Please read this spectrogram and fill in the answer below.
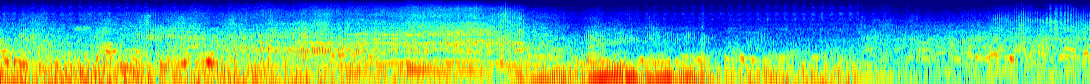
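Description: Motocross bike engines revving on the track, pitch climbing and falling as the riders throttle up and ease off, fading somewhat near the end.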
